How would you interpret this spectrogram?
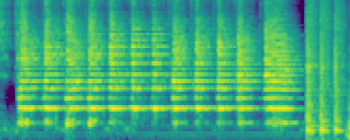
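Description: A car horn honks in a rapid run of short, loud blasts at one steady pitch, with no talking, then ends in a final burst of quicker honks.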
